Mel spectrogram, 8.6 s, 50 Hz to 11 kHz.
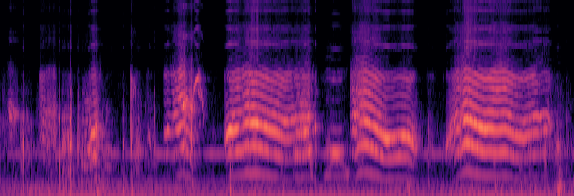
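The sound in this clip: A two-month-old baby crying in 1965, three long wailing bursts in the second half after some brief speech, over a steady electrical hum.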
